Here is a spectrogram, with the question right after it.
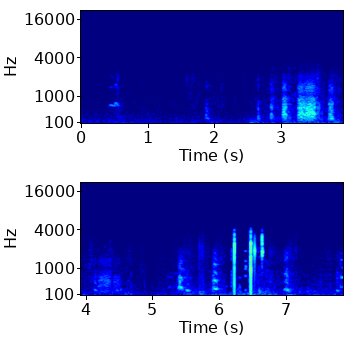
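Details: Three-week-old Old English Sheepdog puppies at play after feeding give soft whimpers, then a rough, growling scuffle of noise, followed by more whines and a quick run of sharp clicks.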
